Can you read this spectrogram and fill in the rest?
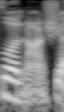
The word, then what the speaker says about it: Laneige: It's Laneige, yeah.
